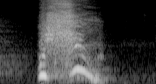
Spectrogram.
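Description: A single acted adult sneeze: a quick voiced intake, then a sharp hissing burst with a falling vocal tail, about a second long.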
